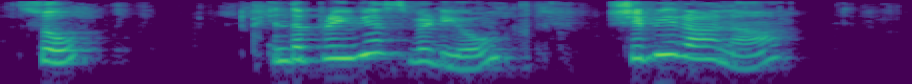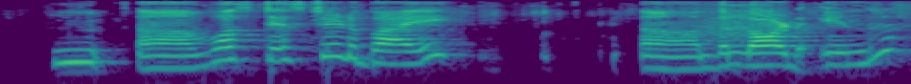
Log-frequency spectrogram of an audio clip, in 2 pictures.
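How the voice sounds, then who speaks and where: Woman teacher for a slow, careful story lesson; a touch high, muffled lo-fi recording. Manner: slow, deliberate, with hesitations. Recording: dull lo-fi recording.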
